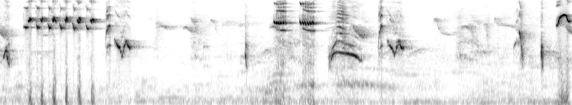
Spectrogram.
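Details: Male White-browed Shortwing starts with a rapid rhythmic trill of about eight pulses, then gives scattered chips, downslurred whistles and sharp high notes with gaps between.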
